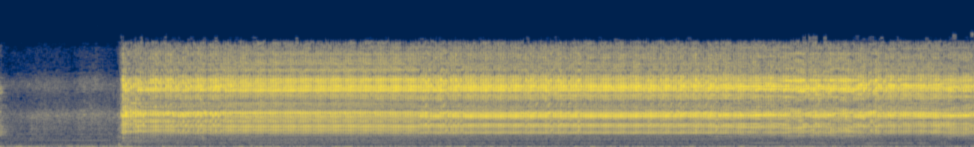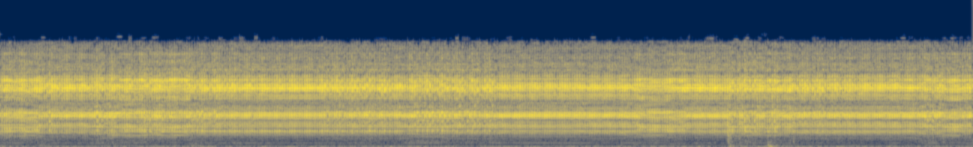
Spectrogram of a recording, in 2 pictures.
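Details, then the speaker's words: Trane furnace not starting, fan not running: tapping the control board sets off fast, even clicking about four per second over a high electrical buzz; technician suspects a relay inside the board sticking and trying to engage. "Tap the control board, it's going to start making a loud clicking noise. I think it's a relay inside the board that's maybe getting stuck and trying to come on."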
